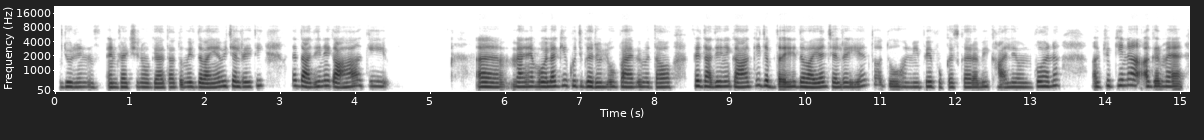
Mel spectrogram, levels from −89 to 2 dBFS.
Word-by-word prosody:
Urine 210 -1 -1 0.2
infection 200 +1 -1
हो 200 - 0
गया 190 -1 +1
था 200 - +1
तो 195 - -3
मेरी 210 -1 -1
दवाइयाँ 200 +2 +3
भी 240 - +1
चल 225 - +3
रही 220 0 0
थी। 260 0 -6 0.5
दादी 225 -1 +3
ने 255 +1 -1
कहा 205 +5 +3
कि 235 -1 -5 1.2
अ, - - +2
मैंने 215 +1 +2
बोला 220 +1 +4
कि 265 +3 -4
कुछ 245 -2 -3
घरेलू 215 -1 +2
उपाय 210 -1 +1
भी 215 +1 -3
बताओ, 205 -1 -1 0.3
फिर 250 -1 +5
दादी 230 -1 +3
ने 230 0 0
कहा 210 -1 +3
कि, 275 - -6
"जब 235 - +3
तेरी 220 +3 +3
दवाइयाँ 205 0 +4
चल 210 -2 -1
रही 210 0 -1
हैं 240 +4 -3
तो - - -9
तू 115 - -1
उन्हीं 205 0 -5
पे 225 - +3
फ़ोकस 200 -2 -6
कर 200 0 +1
अभी 215 +2 -1
खा - - -3
ले 205 +1 -1
उनको, 200 +2 -1
है 230 -1 +3
ना? 265 +2 -4 0.4
अ, - - 0
क्योंकि 260 +1 -3
ना 280 0 +1 0.2
अगर 120 +1 +2
मैं 120 +1 +3
210 Hz, 210 wpm, -22 LUFS, 200-230 Hz, 1.2 s, फिर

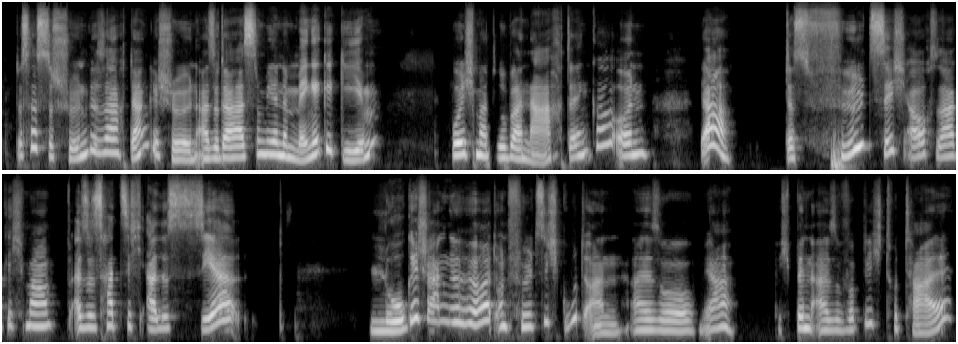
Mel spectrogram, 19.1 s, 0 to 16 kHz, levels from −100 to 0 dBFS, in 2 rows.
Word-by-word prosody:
Das - - -2
hast 375 - +3
du - - -2
schön 205 +4 -1
gesagt, 285 -3 -1
dankeschön. 165 - 0
Also, 185 +1 0
da 195 +1 +5
hast 205 +4 +5
du 265 - +1
mir 260 -1 +4
'ne 230 - +5
Menge 195 - +3
gegeben, 160 - 0 0.8
wo 240 - +7
ich 250 0 0
mal 235 -2 +4
drüber 200 -3 +1
nachdenke 195 - -3 0.2
und, 245 +2 +1 0.5
ja, 415 +2 +4 0.5
das 190 0 -1
fühlt 370 - +2
sich 310 -2 0
auch, 235 +5 -2
sage 225 +4 -2
ich 250 0 -15
mal 255 0 +1 0.2
also, 230 +1 -1
es 235 +3 +1
hat 265 0 -1
sich 250 -2 -6
alles 220 +2 -1
sehr 340 - +3 1.3
logisch 175 - +2
angehört 330 -1 +1
und 250 0 -2
fühlt 245 0 -4
sich 330 +2 -5
gut 405 +3 -7
an. 145 +5 -6
Also, 180 -2 -2
ja, 210 0 -4 0.4
ich 200 - -18
bin, 225 0 +1
also, 185 -2 -6
wirklich 285 +10 -10
total 160 - -3
230 Hz, 150 wpm, -26 LUFS, 190-265 Hz, 1.3 s, wo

